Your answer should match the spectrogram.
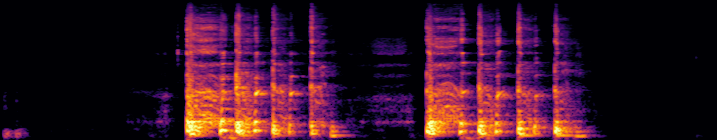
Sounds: Cough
